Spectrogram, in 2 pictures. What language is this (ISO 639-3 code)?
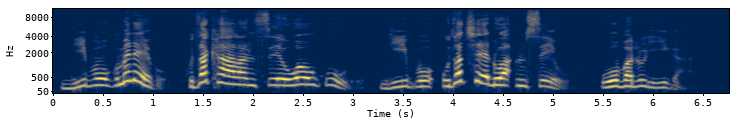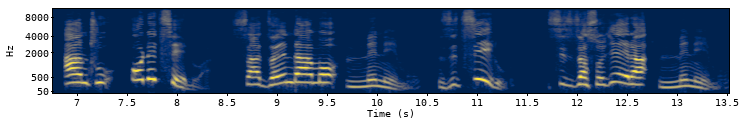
nya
